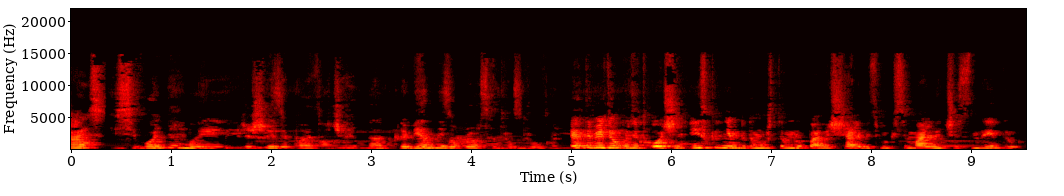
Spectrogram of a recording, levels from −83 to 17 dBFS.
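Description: A noise suppressor applied to music or sounds runs throughout: a speech-oriented processor treats steady tones and decays as noise, so the level swings by around 10 dB as attacks pass and sustained parts sink, leaving a pumping, thinned sound.

Sound cut by the noise suppressor shows as deeper dips at 0.35–0.75 s (about 16 dB), 1.52–1.75 s (about 12 dB), 2.65–3.3 s (about 15 dB), 4.17–4.57 s (about 9 dB), 4.73–5.0 s (about 17 dB), 8.0–8.2 s (about 17 dB), 8.77–9.06 s (about 13 dB) and 9.3–9.55 s (about 18 dB), where held or fading sound is pulled down and tails are cut short.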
